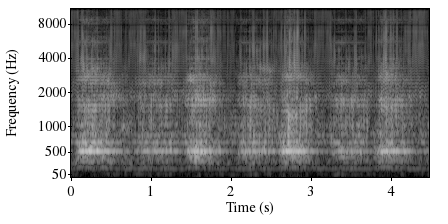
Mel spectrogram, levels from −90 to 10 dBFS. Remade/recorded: remade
